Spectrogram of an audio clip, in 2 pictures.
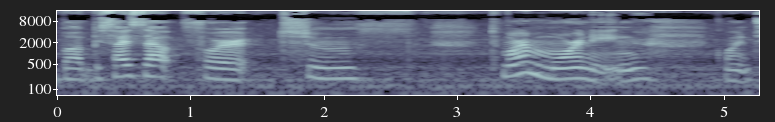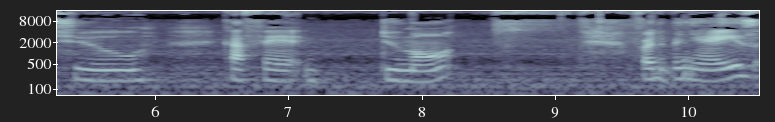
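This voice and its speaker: A woman in her thirties chatting casually and haltingly to a handheld camera in a hotel room, as a travel vlogger. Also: medium pitch, low-quality recording. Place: small indoor hotel room. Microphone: phone or camera at arm's length. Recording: noticeable background noise.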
